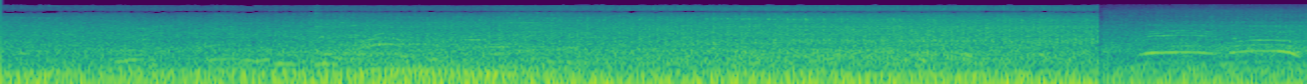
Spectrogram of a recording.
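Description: A vehicle engine idles nearby.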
